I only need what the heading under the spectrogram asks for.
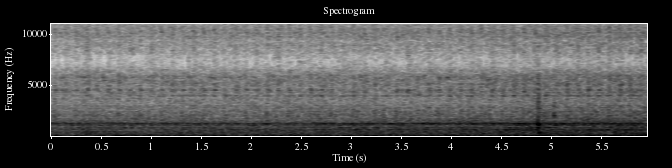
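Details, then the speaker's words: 1993 Ford Bronco V8, newly installed engine on first start, coolant not yet filled, building oil pressure: even idle with faint valvetrain noise, no taps or knocks; lifters/rocker arms likely adjusted properly, timing possibly slightly off. "I don't hear any taps or knocks. Sounds like the lifters or the rocker arms are probably adjusted properly."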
